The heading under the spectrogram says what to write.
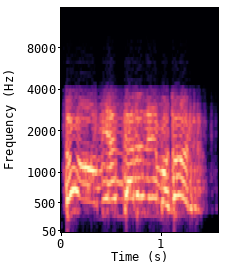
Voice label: damaged engine, mood high, speech; War Thunder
